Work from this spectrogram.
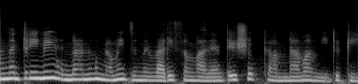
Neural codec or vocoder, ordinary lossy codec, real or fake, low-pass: codec, 16 kHz, 0.5 kbps, FreqCodec, larger model; none; fake; none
